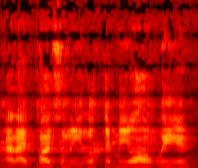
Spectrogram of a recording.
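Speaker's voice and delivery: normal talking voice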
